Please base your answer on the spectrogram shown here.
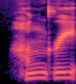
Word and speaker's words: hungry: Also, we have these two words, hungry and hunger. They also make the same sound with the nasal sound and the hard g.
